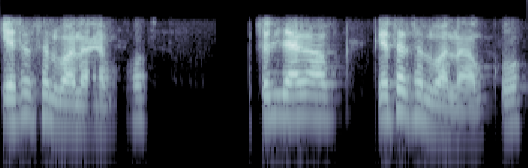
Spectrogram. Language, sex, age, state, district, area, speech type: Hindi, male, 30-45, Madhya Pradesh, Hoshangabad, urban, conversation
